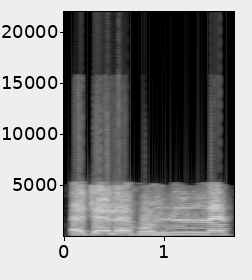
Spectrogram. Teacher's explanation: النبر على حركه الهاء النبر على حركه الهاء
